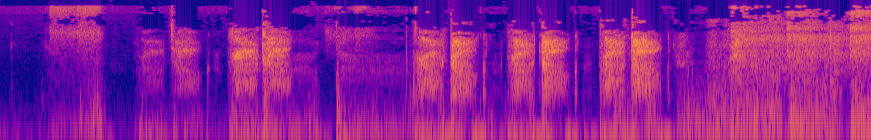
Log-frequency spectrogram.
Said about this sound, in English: This next track is by …, and it's called …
